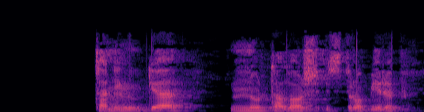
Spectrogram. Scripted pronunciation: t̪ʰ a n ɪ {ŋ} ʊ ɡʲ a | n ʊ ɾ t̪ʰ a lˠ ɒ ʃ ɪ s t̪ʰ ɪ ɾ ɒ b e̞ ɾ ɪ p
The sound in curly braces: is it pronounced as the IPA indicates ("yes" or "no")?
yes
